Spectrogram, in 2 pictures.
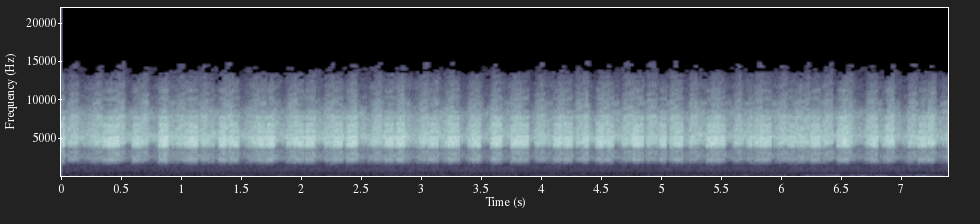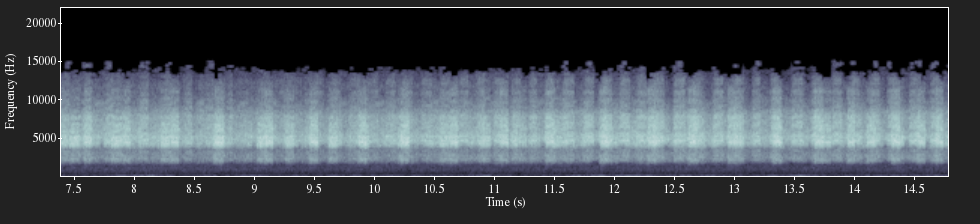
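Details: Greek pine-forest cicadas in midsummer: a constant shrill, rasping drone with fast irregular pulsations, sustained for the whole stretch without pause or background noise.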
